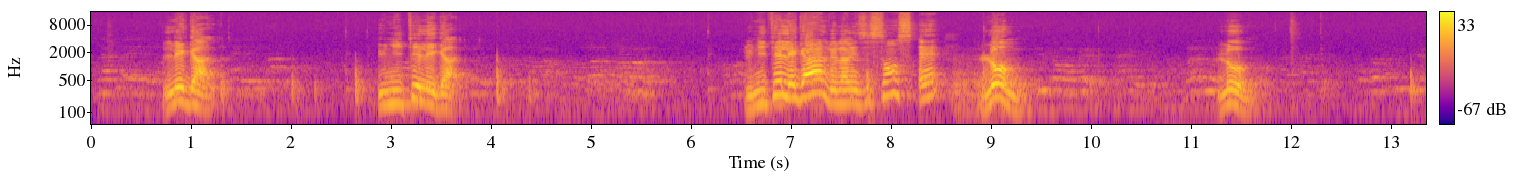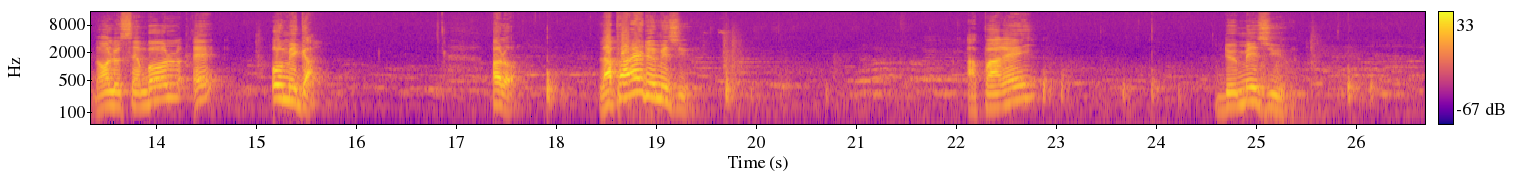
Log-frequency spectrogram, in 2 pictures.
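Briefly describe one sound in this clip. A man speaks slowly and calmly, in short phrases with pauses.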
